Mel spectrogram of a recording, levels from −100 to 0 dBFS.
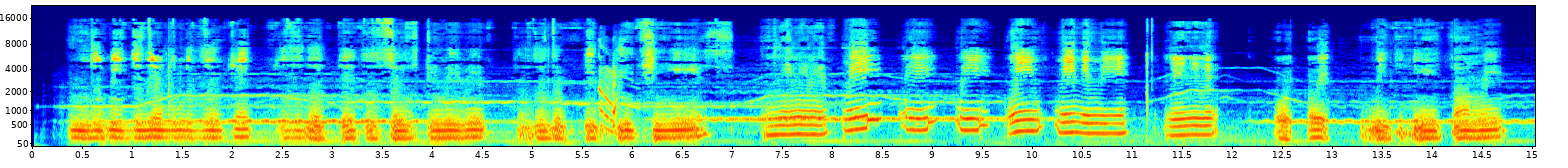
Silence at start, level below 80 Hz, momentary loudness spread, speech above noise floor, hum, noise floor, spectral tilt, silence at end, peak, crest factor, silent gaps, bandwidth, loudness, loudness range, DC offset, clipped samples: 0.35 s; -48 dBFS; 8 LU; 23 dB; none; -43 dBFS; -5.5 dB/octave; 0 s; -4 dBFS; 16 dB; none; 16 kHz; -20 LUFS; 2 LU; under 0.1%; under 0.1%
